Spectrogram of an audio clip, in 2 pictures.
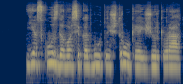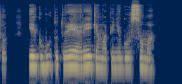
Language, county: Lithuanian, Panevėžys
